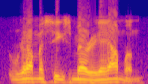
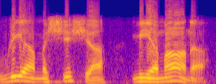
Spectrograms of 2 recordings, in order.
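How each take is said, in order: First: It is said as Ramesses Meriamun. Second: It is said as Ria Meshisha Miyamana. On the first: This is how scholars say the name today. The speaker calls it wrong. "that is the way we pronounce it today. We call it Egypto-speak" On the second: This is how the name was said in antiquity. The speaker calls it right. "his name was actually Ria Meshisha Miyamana"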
